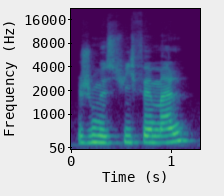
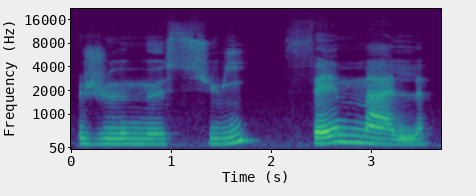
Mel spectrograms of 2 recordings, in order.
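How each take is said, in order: First: The phrase is spoken fast, sounds reduced. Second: The phrase is spoken at normal speed. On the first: This is how native speakers say it. "fast, as a native speaker would do" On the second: This is the pace learners should use. "at a normal pace"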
